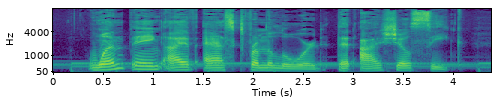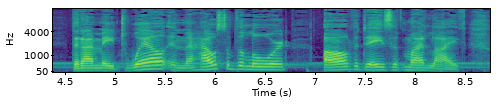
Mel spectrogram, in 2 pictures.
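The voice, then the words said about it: Slightly sick, off-sounding voice. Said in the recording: “I'm a little sick today, so my voice is a little off”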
